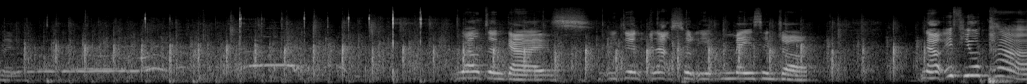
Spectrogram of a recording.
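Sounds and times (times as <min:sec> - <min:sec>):
audience applause: 0:00.0 - 0:09.8
sustained tones like whistles or cheers: 0:00.3 - 0:03.2
speech: 0:04.7 - 0:08.2, 0:09.2 - 0:10.2.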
